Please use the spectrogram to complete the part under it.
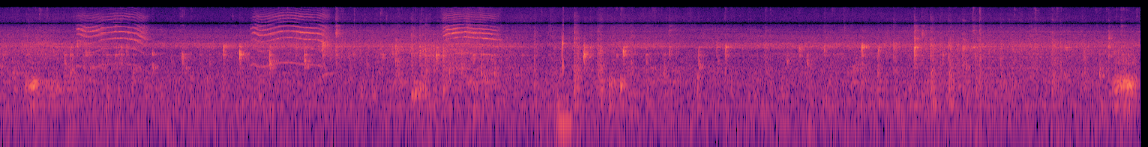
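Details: A few weeks old kittens playing, with three high, arching mews in quick sequence early on, each rising then falling, followed by quieter scrabbling, small taps and faint squeaks through the rest.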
